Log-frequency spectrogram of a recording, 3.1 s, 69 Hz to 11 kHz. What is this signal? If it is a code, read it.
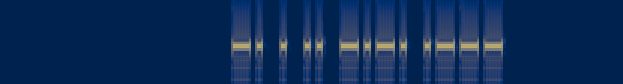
Morse code, heard as a keyed tone, about 42 wpm, 690 Hz. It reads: NEICJ
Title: Code Groups - 5 Letters - 40wpm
